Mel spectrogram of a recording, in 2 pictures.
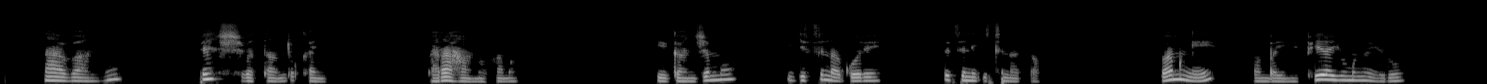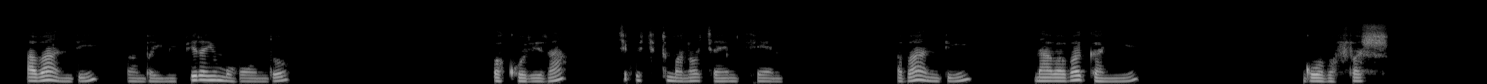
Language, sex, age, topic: Kinyarwanda, female, 25-35, finance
